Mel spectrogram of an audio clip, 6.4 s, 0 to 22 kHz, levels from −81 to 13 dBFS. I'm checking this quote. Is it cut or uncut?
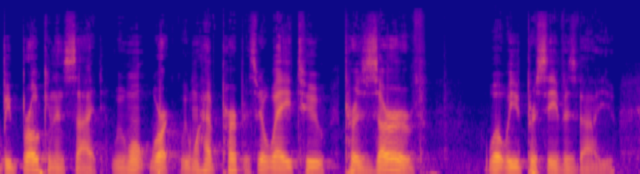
cut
